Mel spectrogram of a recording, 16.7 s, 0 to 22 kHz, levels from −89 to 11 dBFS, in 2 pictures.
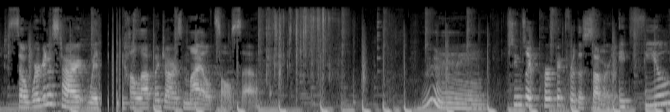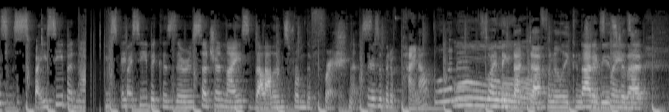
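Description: Intermittent contact at 1.23–1.58 s and again at 9.36–9.79 s: a loose connection opens for about 0.27 s and 0.26 s, dropping the sound with crackle at each edge.

Frames out of order at 9.90–10.04 s and 11.63–11.76 s: two adjacent 64 ms blocks play swapped, which fits two frames each, giving a brief garbled flutter and no lost time.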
